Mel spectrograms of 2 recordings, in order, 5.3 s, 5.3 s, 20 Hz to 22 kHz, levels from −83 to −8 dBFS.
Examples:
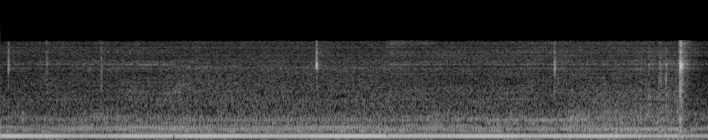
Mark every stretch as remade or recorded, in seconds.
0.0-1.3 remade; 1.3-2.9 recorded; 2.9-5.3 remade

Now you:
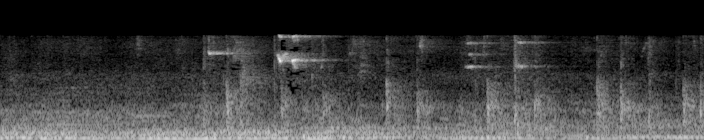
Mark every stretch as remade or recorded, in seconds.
0.0-3.8 recorded; 3.8-4.8 remade; 4.8-5.3 recorded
